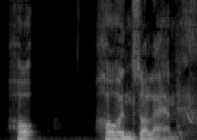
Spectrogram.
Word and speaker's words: Hohenzollern: And in 1660, a guy named Frederick William of the House of, how do we say it? – Oh, gosh. Hohenzollern. – Hohenzollern. Yes.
